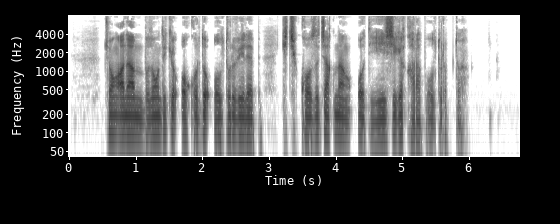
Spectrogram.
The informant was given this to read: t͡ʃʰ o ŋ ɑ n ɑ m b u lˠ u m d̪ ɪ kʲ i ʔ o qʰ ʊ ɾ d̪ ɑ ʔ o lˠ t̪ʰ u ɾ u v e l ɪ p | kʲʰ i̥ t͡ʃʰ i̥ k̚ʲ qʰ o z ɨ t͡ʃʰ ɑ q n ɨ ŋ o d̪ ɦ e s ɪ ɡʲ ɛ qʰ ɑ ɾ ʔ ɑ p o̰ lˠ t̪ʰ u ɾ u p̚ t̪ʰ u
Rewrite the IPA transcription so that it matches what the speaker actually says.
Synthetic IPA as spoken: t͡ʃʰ o ŋ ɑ n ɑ m b u lˠ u ŋ d̪ ɪ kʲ i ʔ o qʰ ʊ ɾ d̪ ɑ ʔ o lˠ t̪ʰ u ɾ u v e l ɪ p | kʲʰ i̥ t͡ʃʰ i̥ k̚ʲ qʰ o z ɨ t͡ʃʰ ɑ q n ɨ ŋ o t̪ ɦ e ʃ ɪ ɡʲ ɛ qʰ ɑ ɾ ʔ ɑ p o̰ lˠ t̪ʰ u ɾ u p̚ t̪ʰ u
